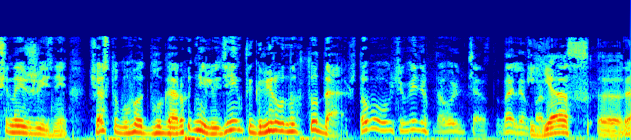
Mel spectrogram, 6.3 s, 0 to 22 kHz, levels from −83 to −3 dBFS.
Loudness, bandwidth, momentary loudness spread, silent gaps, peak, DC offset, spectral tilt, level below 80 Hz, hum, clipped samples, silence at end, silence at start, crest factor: -23 LUFS; 8.8 kHz; 11 LU; none; -6 dBFS; under 0.1%; -6 dB/octave; -40 dBFS; none; under 0.1%; 0 s; 0 s; 16 dB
